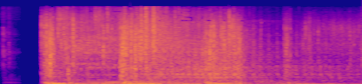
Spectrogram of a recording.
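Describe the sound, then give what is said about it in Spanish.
After a brief silence, a loud, dense wash of creaking wood and deep guttural growling rumbles in and holds steady, a monster voice made for a forest spirit creature, with no speech. “Son sonidos de madera y también hay un sonido gutural.”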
